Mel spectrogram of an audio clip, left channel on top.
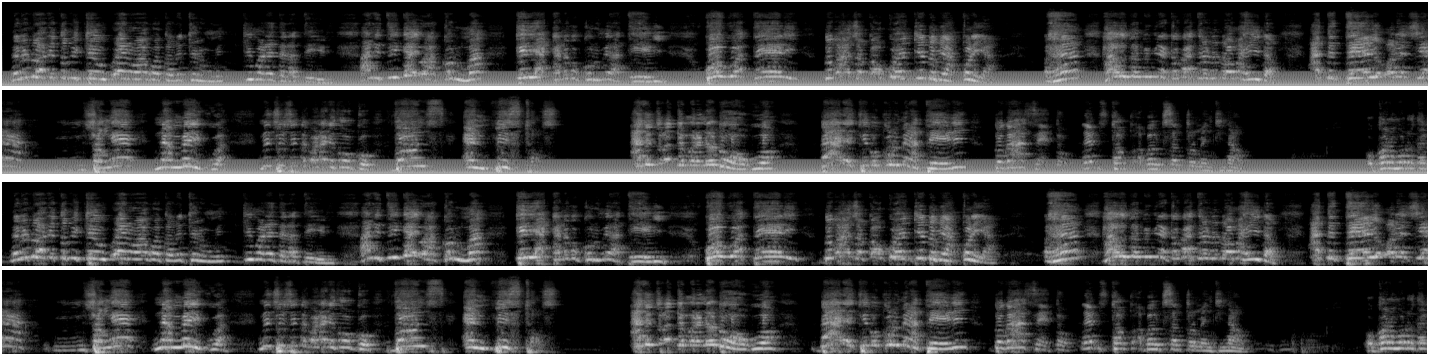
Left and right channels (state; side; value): noise; left; hum, 3 dB below the sound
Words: na nĩ ũndũ wa gĩtũmi kĩu we nĩ wagwatwo nĩ kĩrumi kiumanĩte na tĩri ani ti Ngai wa kũruma kĩrĩa kana gũkũrumĩra tĩri koguo tĩri ndũgacoka ũkũhe kĩndũ gĩa kũrĩa Hau the Biblia kokatira ndo mahinda ate teri ore ciara songe na meigua nicio cite bana githongo thorns and thistles ate tuke mwana ndo oguo dare kigukurumira teri dogaseto. Let's talk about settlement now. Okona mundu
